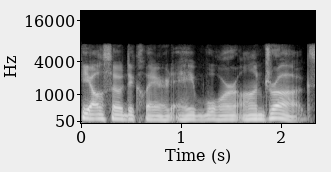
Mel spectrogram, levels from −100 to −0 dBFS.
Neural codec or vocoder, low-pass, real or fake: none; 7.2 kHz; real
